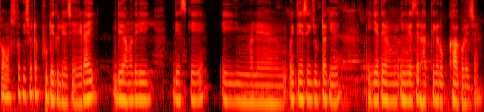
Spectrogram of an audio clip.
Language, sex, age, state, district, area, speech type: Bengali, male, 30-45, West Bengal, Bankura, urban, spontaneous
